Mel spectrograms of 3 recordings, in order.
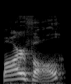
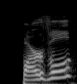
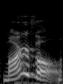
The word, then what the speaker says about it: Marvel: You're the one who doesn't understand Marvel. – Barvel? – Marvel. – Barvel? – Marvel. – You said Barvel. – Marvel. You can't even say the name right.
